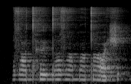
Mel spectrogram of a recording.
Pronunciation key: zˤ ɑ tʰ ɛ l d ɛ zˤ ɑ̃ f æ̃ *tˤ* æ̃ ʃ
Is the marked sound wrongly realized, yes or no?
no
